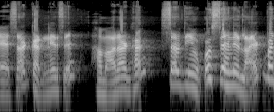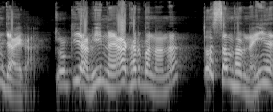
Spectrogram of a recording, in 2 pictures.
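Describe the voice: A cartoonish character voice, pitched high, moves through very wide pitch swings at a fairly slow pace.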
